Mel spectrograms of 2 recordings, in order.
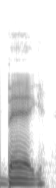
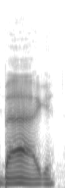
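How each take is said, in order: First: The word has a Washington regional vowel. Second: The word has a non-Washington vowel. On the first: This is how people from Washington say it. "I think it's a Washington thing to say beg" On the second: This is how the speaker says it. "but I say bag"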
